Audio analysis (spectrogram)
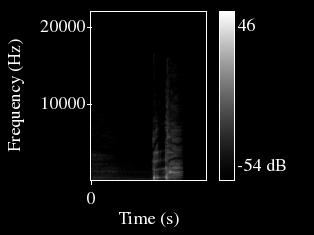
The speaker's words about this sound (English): Really sorry about that. Maybe I'll ad-lib a noise into the cough that's not too crazy.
